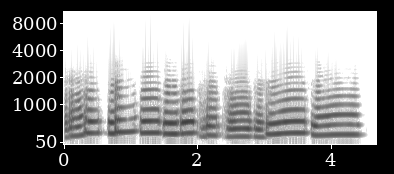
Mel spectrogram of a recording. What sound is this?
An edited recording of crashoverride61088 on trombone, edited to sound like the teacher Ms. Othmar from the Peanuts series. Recorded with an AT-4040, Pro Tools 10, and some light EQ.
Sweep the sound together!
